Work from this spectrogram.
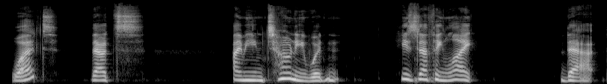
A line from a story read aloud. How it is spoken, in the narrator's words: Steve stammered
